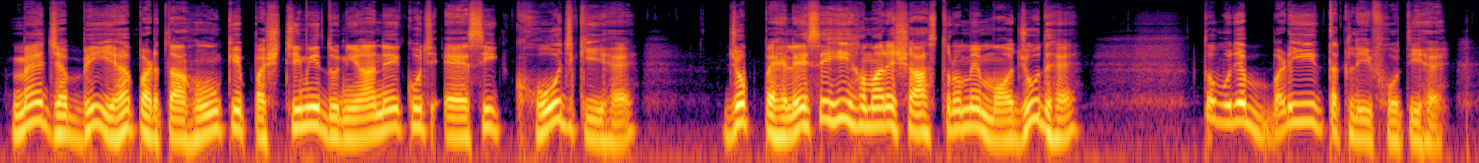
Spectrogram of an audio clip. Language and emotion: Hindi, sad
